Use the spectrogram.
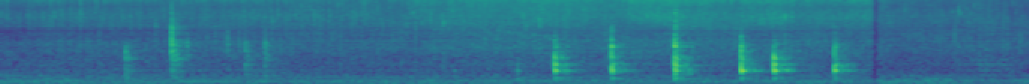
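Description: A mushroom and cheese sandwich fries in butter in a pan with a steady soft sizzle, while sharper pops and crackles cluster toward the end, close up and without speech.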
